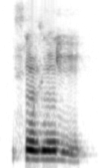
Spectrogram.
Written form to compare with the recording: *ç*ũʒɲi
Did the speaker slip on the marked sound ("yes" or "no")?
no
